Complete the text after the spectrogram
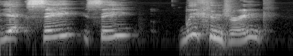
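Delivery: a student gloating after knocking back a pint, triumphant; triumphant boast. Retold or imitated. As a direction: crow about it like you've won.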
